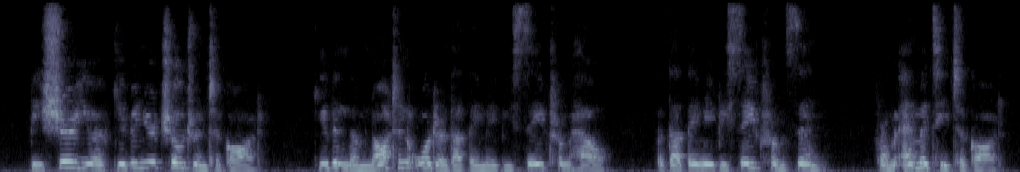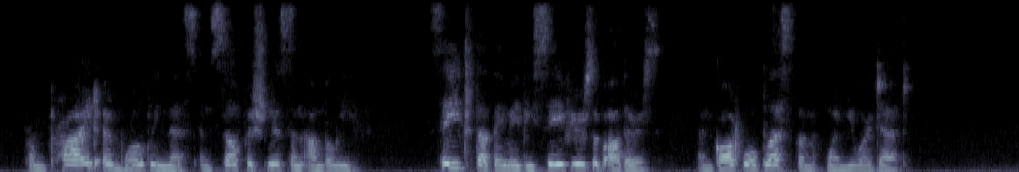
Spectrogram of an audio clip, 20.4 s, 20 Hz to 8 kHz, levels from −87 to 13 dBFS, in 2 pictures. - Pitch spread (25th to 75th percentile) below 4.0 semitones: Yes, average, 3.2 semitones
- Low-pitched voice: No, high, 205 Hz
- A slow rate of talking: No, average, 175 wpm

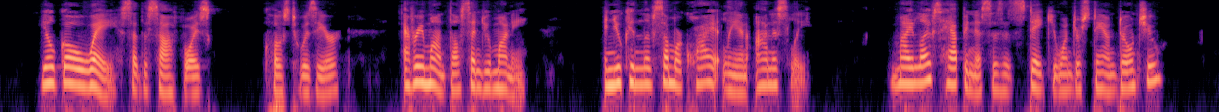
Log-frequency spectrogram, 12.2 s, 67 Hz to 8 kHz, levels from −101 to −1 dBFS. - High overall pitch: Yes, high, 195 Hz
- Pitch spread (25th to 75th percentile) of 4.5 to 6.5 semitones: Yes, average, 4.8 semitones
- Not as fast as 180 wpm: No, average, 185 wpm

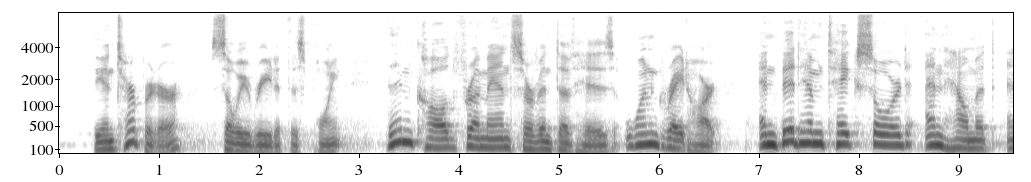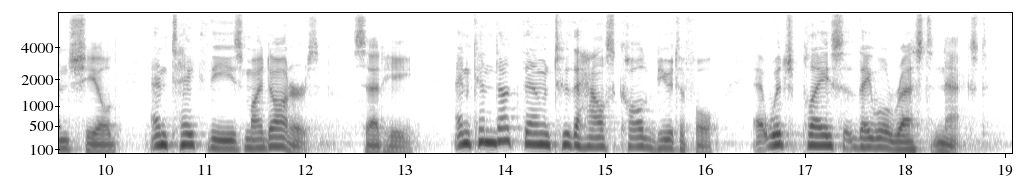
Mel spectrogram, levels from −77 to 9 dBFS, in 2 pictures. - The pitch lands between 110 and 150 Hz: Yes, low, 135 Hz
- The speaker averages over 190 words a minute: No, average, 155 wpm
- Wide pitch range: Yes, wide, 8.4 semitones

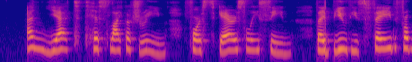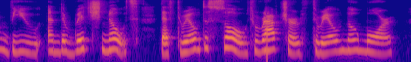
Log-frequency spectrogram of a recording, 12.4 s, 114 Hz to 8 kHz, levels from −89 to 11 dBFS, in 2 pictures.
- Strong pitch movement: No, average, 3.2 semitones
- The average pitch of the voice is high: Yes, very high, 255 Hz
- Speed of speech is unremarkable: No, slow, 130 wpm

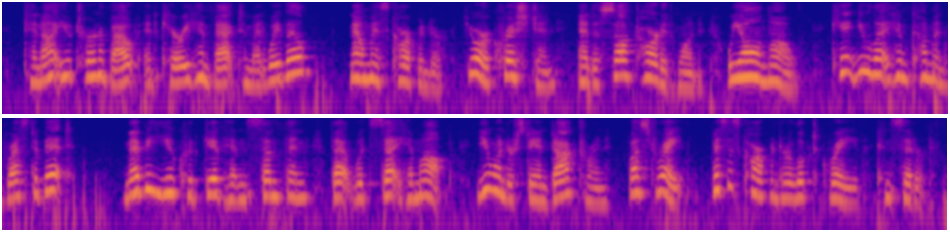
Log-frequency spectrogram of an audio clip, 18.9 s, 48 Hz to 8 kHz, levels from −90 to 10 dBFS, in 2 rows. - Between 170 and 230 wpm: Yes, average, 175 wpm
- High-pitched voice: Yes, high, 225 Hz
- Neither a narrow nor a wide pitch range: Yes, average, 5.0 semitones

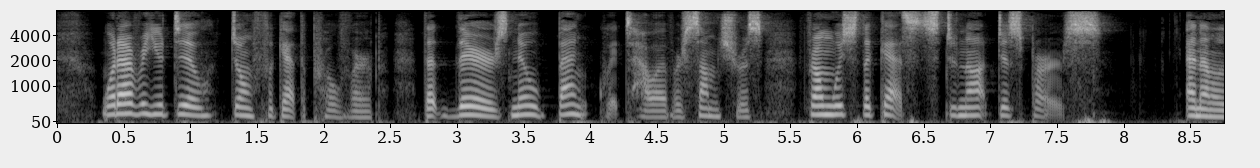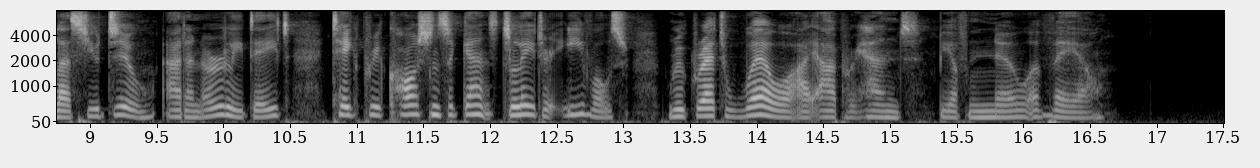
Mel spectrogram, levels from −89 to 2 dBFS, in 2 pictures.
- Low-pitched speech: No, high, 205 Hz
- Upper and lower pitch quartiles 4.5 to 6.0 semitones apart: Yes, average, 5.0 semitones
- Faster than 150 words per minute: No, average, 140 wpm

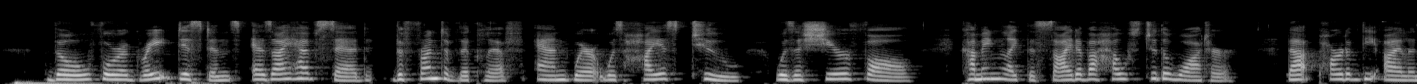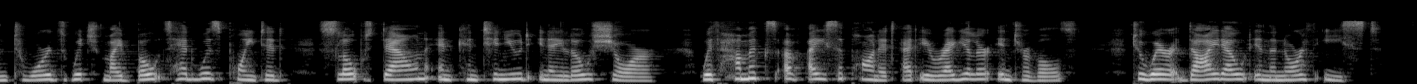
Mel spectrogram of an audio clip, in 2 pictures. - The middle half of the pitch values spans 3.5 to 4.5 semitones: No, average, 3.0 semitones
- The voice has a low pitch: No, high, 220 Hz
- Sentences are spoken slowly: No, average, 150 wpm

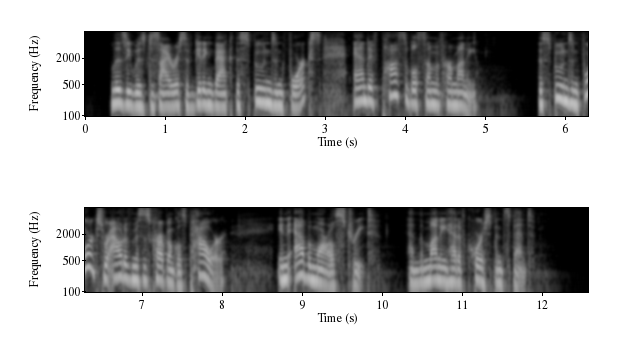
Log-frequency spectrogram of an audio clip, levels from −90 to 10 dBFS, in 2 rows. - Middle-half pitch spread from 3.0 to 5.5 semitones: Yes, average, 3.5 semitones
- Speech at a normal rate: Yes, average, 180 wpm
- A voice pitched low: No, medium, 180 Hz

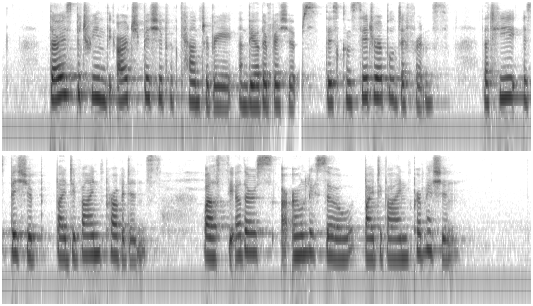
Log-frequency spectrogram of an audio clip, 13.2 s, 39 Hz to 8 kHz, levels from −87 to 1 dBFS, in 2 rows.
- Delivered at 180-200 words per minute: No, slow, 135 wpm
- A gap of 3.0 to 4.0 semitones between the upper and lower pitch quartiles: Yes, average, 3.3 semitones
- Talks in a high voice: Yes, high, 230 Hz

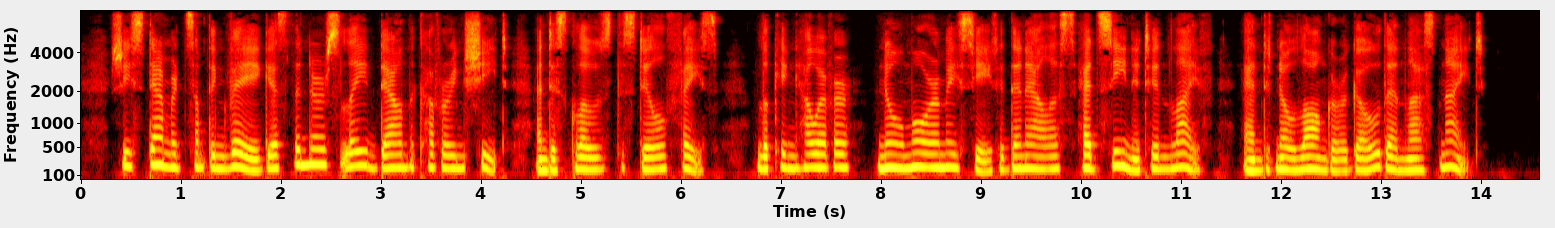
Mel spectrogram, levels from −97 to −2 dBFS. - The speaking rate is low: No, average, 150 wpm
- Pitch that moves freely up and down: No, average, 2.7 semitones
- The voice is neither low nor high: Yes, medium, 180 Hz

